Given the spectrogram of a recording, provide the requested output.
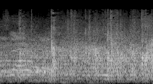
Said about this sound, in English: While there was applause from Mekawhaitere's question, Mr Flavel's answer couldn't get the same reaction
